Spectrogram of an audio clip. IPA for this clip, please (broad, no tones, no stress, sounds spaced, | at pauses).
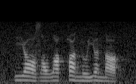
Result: j ə˞ zˤ ə u̯ ðˤ ɛ q u n̪ u j ə n̪ ɑ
